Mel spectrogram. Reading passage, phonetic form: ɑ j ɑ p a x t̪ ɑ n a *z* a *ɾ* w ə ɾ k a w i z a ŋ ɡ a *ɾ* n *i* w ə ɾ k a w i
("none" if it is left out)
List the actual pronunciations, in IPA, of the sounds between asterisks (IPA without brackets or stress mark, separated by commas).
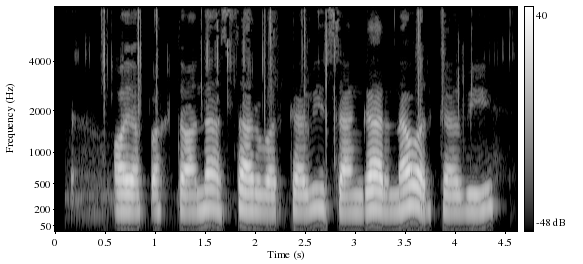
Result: s, ɾ, ɾ, a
